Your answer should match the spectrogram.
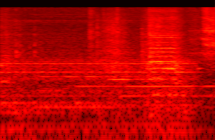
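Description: Wide-format plotter printing a full-size paper pattern, its mechanism running steadily, with background music.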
